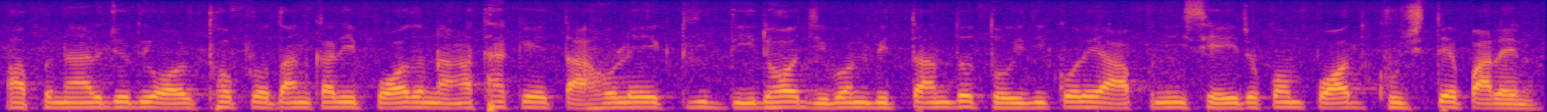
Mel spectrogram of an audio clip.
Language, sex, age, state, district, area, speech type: Bengali, male, 30-45, West Bengal, Jhargram, rural, read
